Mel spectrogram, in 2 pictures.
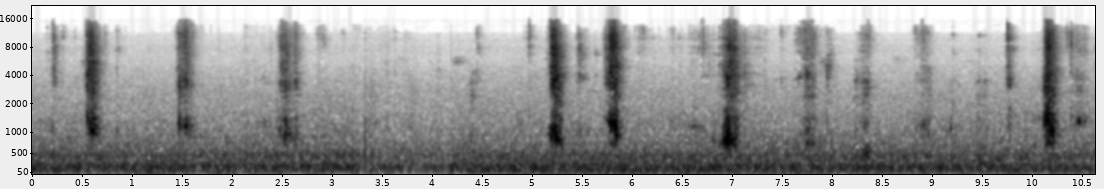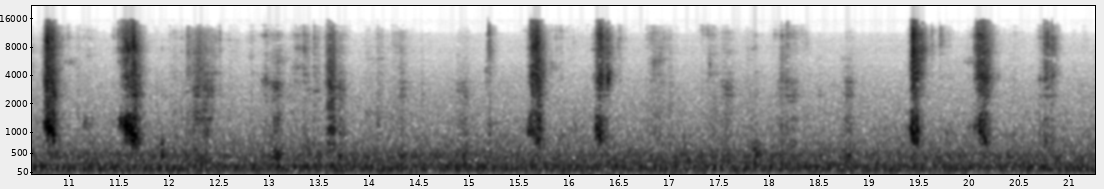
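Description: Ridged and plain potato chips crunching sharply as they are bitten and chewed, in irregular crunches every second or so over a steady low background hum.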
